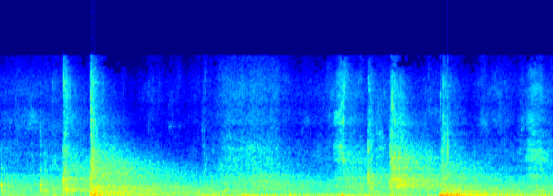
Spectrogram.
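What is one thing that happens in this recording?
A hockey puck smacks against a goalie's pads.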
